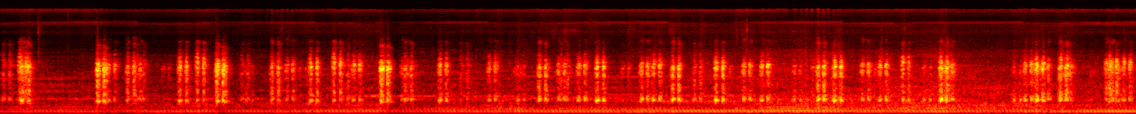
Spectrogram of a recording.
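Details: Large wild frogs at night: clusters of brief rasping croaks coming in bursts with short pauses, several callers overlapping, over a low continuous rumble.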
